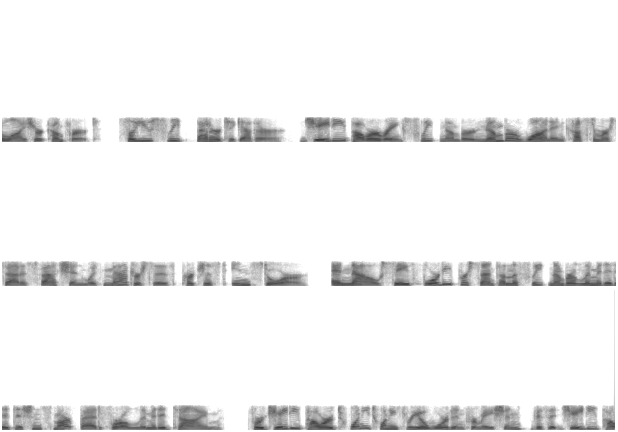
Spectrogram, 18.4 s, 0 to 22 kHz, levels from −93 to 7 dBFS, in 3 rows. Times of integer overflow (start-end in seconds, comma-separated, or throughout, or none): none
